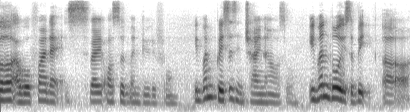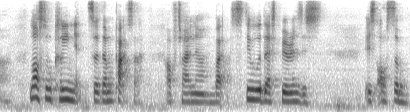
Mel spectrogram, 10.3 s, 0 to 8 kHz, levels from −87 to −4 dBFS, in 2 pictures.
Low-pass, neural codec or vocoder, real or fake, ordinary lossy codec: none; codec, 16 kHz, 0.8 kbps, ZipCodec; fake; none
